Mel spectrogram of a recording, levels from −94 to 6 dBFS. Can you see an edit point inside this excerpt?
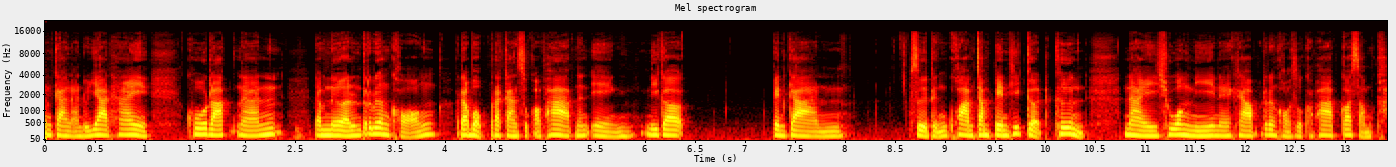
no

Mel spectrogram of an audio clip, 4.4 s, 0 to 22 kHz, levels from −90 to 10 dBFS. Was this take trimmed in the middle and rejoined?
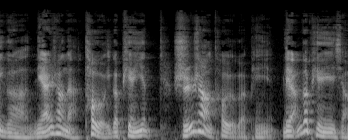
no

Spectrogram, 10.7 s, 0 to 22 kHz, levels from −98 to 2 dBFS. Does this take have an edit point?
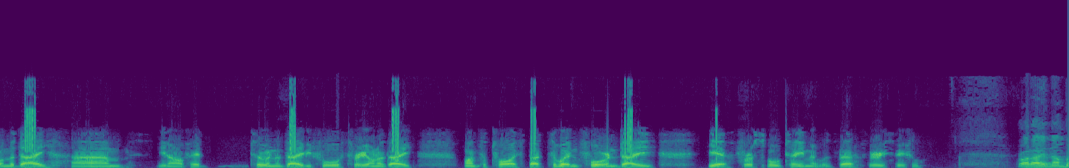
yes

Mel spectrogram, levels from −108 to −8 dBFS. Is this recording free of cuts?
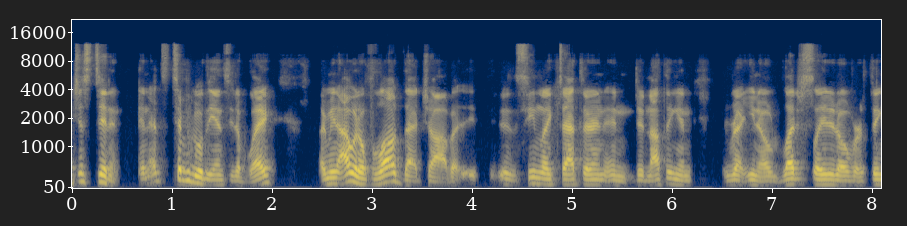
no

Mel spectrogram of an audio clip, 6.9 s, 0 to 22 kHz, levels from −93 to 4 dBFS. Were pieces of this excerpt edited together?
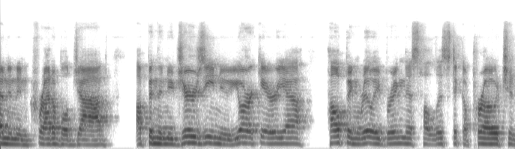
no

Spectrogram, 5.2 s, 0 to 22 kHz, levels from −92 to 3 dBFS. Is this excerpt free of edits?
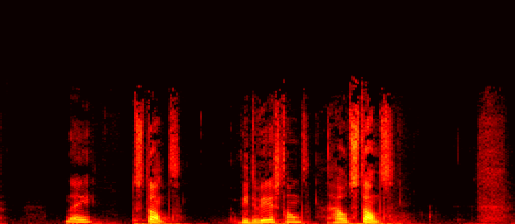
no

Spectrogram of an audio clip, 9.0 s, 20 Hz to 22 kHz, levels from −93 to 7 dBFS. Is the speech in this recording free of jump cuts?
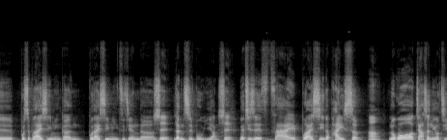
no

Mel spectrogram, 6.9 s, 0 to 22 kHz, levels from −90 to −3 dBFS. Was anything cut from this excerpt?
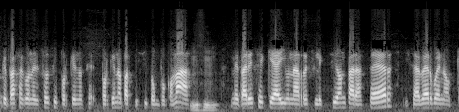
yes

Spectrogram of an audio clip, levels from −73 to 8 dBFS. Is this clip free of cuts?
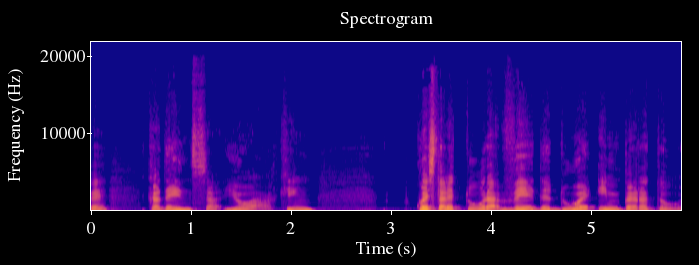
yes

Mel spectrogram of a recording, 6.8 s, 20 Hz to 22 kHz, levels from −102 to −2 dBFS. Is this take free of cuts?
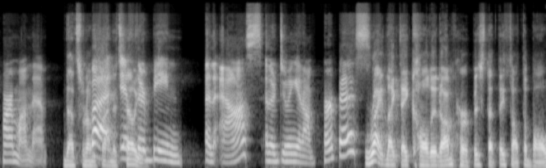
yes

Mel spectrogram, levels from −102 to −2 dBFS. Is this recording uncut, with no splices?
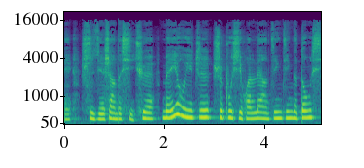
no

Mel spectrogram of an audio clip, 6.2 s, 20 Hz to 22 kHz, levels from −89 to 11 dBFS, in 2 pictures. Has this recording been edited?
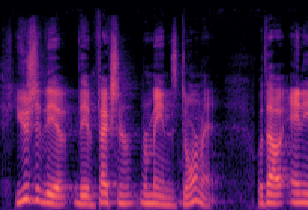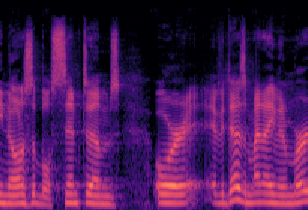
no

